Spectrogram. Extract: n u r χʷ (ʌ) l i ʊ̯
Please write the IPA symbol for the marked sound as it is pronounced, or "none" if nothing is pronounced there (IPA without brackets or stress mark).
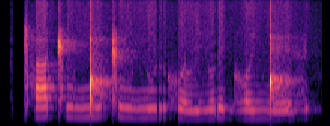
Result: ʌ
